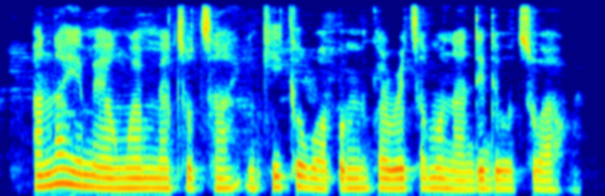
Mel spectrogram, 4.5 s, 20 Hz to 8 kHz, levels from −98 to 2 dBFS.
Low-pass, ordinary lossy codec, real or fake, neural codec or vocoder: 7.2 kHz; none; real; none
